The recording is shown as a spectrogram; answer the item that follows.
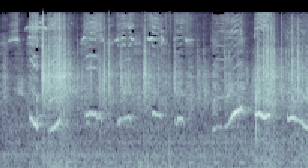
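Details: Young terrier pups, six weeks old, Parson Russell and Russell Terrier, crying at a gate in their kennel with thin, bending squeals repeated several times a second amid soft shuffling noises indoors.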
